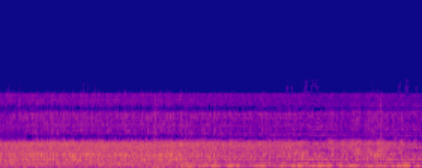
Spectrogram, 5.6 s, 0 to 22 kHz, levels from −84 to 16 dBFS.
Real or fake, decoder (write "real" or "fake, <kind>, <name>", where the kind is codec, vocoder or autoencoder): fake, vocoder, BigVGAN v2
